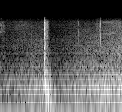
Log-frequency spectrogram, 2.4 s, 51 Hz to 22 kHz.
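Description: Saab 9-3 diesel engine idling steadily, heard from inside the cabin, with a single sharp click about a second in.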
